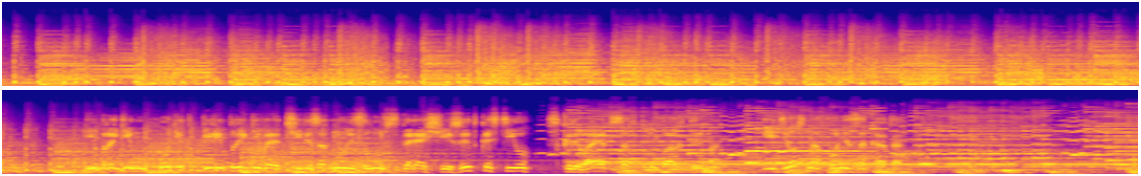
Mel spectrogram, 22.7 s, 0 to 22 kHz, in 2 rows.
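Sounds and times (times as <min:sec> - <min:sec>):
dense continuous backdrop: 0:00.0 - 0:22.7
cannon firing from a ship at a shipyard shore: 0:00.7 - 0:11.6
speech: 0:13.7 - 0:20.7.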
